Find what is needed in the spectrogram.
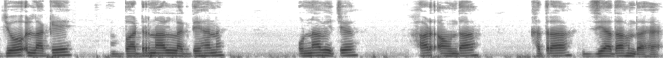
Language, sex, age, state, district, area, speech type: Punjabi, male, 30-45, Punjab, Hoshiarpur, urban, spontaneous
